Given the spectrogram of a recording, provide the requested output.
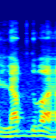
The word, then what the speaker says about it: लब्ध्वा: वहां पे लब्ध्वा है, ला आधा धा और वाह है ना, लब्ध्वा लद्ध्वा है ना, आधा वाह है पहले, लब ऐसा हो जाएगा, फिर ध्वा, लब्ध्वा, उच्चारण ऐसा सही रहेगा।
